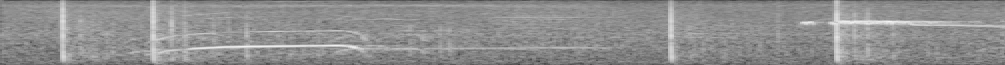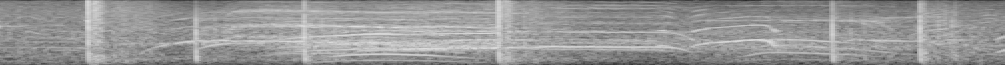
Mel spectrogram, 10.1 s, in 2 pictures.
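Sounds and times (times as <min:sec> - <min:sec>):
fireworks bangs: 0:00.0 - 0:10.0
voices whooping: 0:00.5 - 0:03.2, 0:04.0 - 0:10.0
high whistle: 0:04.0 - 0:05.2.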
